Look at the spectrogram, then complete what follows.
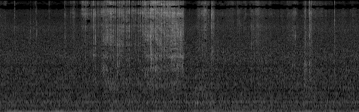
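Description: Thin paper rustling and rasping as it is torn by hand, loudest from about a second and a half to nearly three seconds in.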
